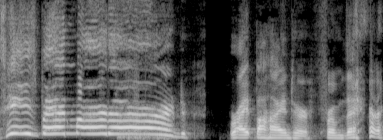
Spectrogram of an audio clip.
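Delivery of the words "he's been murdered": very high, shrill, full-volume scream. Playing the game, the character yells from right behind her, screaming at top of lungs. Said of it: "I scream at the top of my lungs".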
